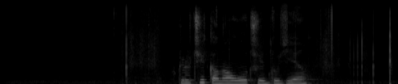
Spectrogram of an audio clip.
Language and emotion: Russian, neutral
